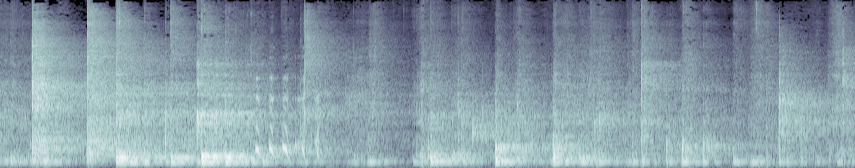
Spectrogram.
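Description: Empty plastic bottle being pushed, bitten and batted across a concrete floor by a small dog: irregular taps, crackles and clatters of thin plastic, several of them sharp and loud.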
